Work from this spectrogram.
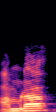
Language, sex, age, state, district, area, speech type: Bengali, male, 45-60, West Bengal, Paschim Bardhaman, urban, spontaneous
